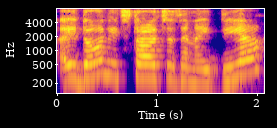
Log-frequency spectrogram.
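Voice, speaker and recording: An Israeli woman with an Israeli accent and a high-sitting voice speaks a little slowly. She's a stand-up comedian in a casual interview, laughing often and telling jokes about herself in a relaxed, self-mocking way.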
